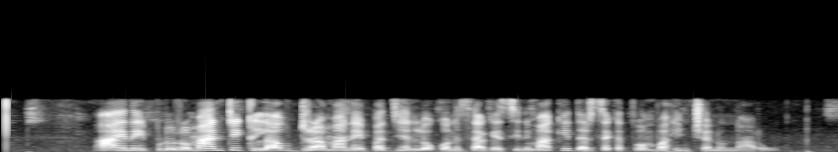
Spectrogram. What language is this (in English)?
Telugu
